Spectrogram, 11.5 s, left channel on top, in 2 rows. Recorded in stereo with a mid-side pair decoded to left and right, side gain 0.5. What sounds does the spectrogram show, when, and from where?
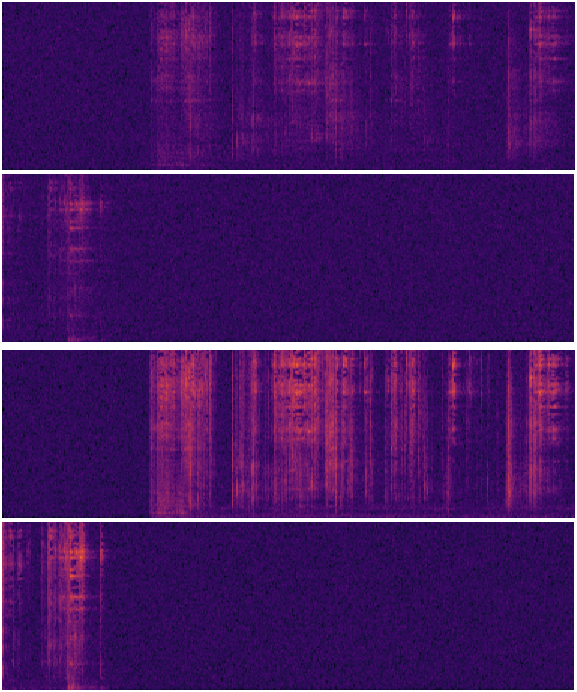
1.5 s keys jangling: 70° right, 1.3 m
